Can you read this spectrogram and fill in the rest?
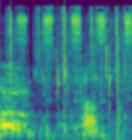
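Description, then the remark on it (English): A balloon being pumped up: steady rubbing and airy hiss with a few short, high rubbery squeaks, moderately loud, and a brief voice at the very start. “It's not gonna pop, I'm literally just pumping it up.”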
